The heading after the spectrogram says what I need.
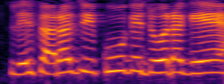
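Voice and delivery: loud shout to Saroji; calling out. Acted. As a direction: call to your friend over the noise. Urging friend to call louder.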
